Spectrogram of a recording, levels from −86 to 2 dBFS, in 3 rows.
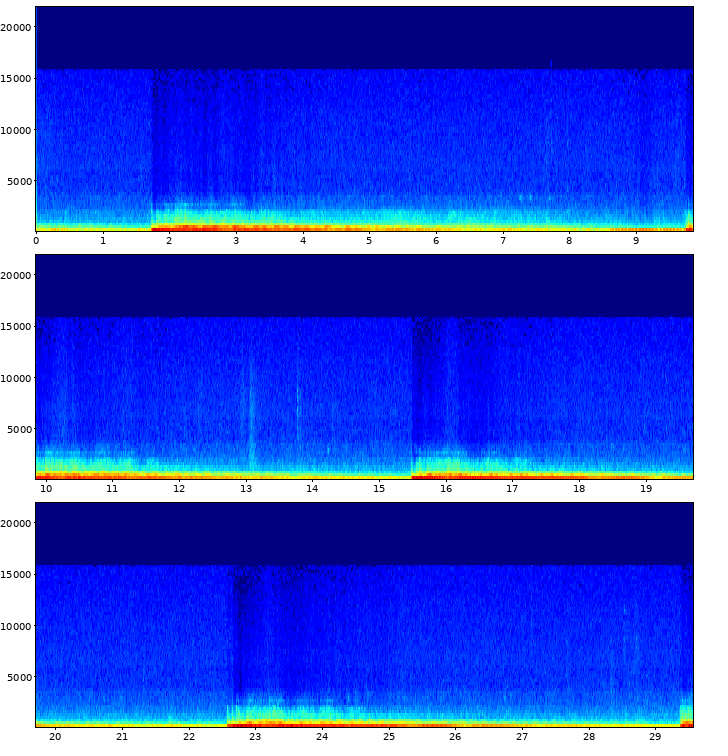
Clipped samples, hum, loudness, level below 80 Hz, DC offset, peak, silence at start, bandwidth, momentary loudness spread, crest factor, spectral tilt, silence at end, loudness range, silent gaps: under 0.1%; none; -17 LUFS; -28 dBFS; under 0.1%; 0 dBFS; 0 s; 3 kHz; 22 LU; 16 dB; -11.5 dB/octave; 0 s; 16 LU; none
